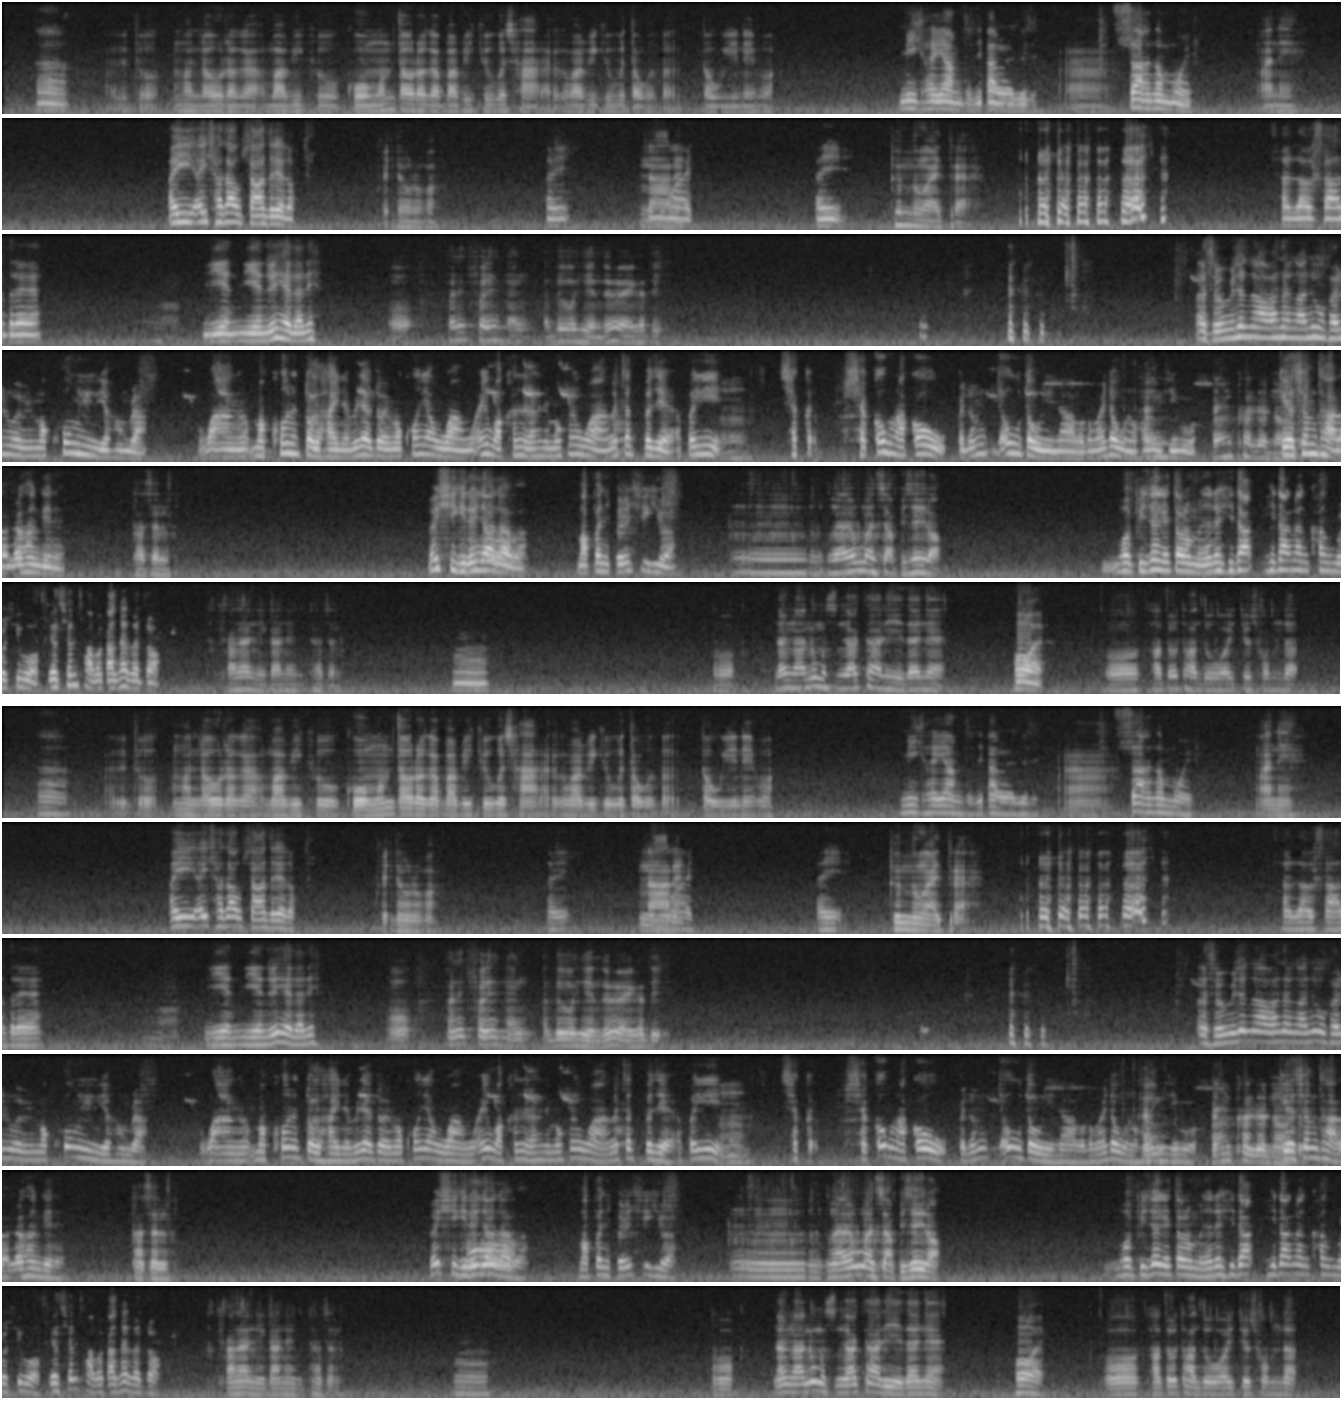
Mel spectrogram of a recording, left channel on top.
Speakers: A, on the left; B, on the right.
A: ꯑꯥ
B: ꯑꯗꯨꯗꯣ ꯑꯃ ꯂꯧꯔꯒ ꯕꯥꯥꯕꯤꯈ ꯀꯣꯝ ꯑꯃ ꯇꯧꯔꯒ ꯕꯥꯥꯕꯤꯈꯌꯨꯒ ꯁꯥꯔꯒ ꯕꯥꯕꯤ ꯀꯨꯕ ꯇꯧꯕ ꯇꯧꯁꯤꯅꯦꯕ
A: ꯃꯤ ꯈꯔ ꯌꯥꯝꯗꯗꯤ ꯌꯥꯔꯣꯏꯕꯁꯤ
B: ꯑꯥ
A: ꯆꯥꯅꯦꯅꯣ ꯃꯣꯏ
B: ꯃꯥꯅꯦ
A: ꯑꯩ ꯑꯩ ꯁꯥꯖꯥꯎ ꯆꯥꯗ꯭ꯔꯦꯗ
B: ꯀꯩꯗꯧꯔꯕ
A: ꯑꯩ ꯁꯨꯝ
B: ꯅꯥꯔꯦ
A: ꯅꯨꯡꯉꯥꯏ ꯑꯩ
B: ꯁꯨꯝ ꯅꯨꯡꯉꯥꯏꯇ꯭ꯔꯦ
A: ꯍꯍꯍ ꯍꯍꯍ ꯁꯖꯥꯎ ꯁꯥꯗ꯭ꯔꯦ
B: ꯑꯣ
A: ꯌꯦꯟ ꯌꯦꯟꯁꯨ ꯍꯦꯜꯂꯅꯤ
B: ꯑꯣ ꯐꯔꯦ ꯐꯔꯦ ꯅꯪ ꯑꯗꯨ ꯍꯦꯟꯗꯣꯏ ꯑꯣꯏꯔꯒꯗꯤ
A: ꯍꯍꯍ ꯑꯁ ꯔꯣꯕꯤꯟꯁꯟ ꯅꯥꯕ ꯍꯟꯗꯛ ꯉꯥꯅꯨ ꯈꯔ ꯂꯣꯏꯕꯅꯤ ꯃꯈꯣꯡꯖꯤꯡꯖꯦ ꯈꯪꯕ꯭ꯔꯥ ꯋꯥꯡꯉ
B: ꯎꯝ
A: ꯃꯈꯣꯡꯅ ꯇꯣꯜꯍ ꯍꯥꯏꯅꯕꯩ ꯇꯥꯏꯞ ꯇꯧꯋꯦ ꯃꯈꯣꯟꯁꯦ ꯌꯥꯝ ꯋꯥꯡꯉꯨ ꯑꯩ ꯋꯥꯈꯜꯅꯔ ꯈꯪꯗꯦ ꯃꯈꯣꯡꯅ ꯋꯥꯡꯒ ꯆꯠꯄꯁꯦ ꯑꯈꯣꯏꯒꯤ
B: ꯎꯝ
A: ꯁꯦꯛꯀ ꯁꯛꯀꯧ ꯅꯥꯀꯧ ꯀꯩꯅꯣꯝ ꯏꯇꯧ ꯇꯧꯔꯤ ꯅꯥꯕ ꯀꯃꯥꯏ ꯇꯧꯕꯅꯣ
B: ꯀꯔꯤꯝ
A: ꯈꯪꯗꯦ ꯁꯤꯕꯨ
B: ꯀꯔꯤꯝ ꯈꯜꯂꯨꯅꯣ
A: ꯀꯦꯁ
B: ꯑꯗꯨ
A: ꯁꯝ ꯊꯥꯔꯗ꯭ꯔ ꯈꯪꯗꯦꯅꯦ꯫
B: ꯊꯥꯖꯜꯂꯣ
A: ꯂꯣꯏ ꯁꯤꯈꯤꯗꯣꯏ
B: ꯍꯣ
A: ꯖꯥꯠꯂꯕ
B: ꯎꯝ
A: ꯃꯥꯄꯟ ꯂꯣꯏ ꯁꯤꯈꯤꯕ
B: <inaudible> ꯉꯥꯅꯨ ꯃꯆꯥ ꯄꯤꯖꯩꯔꯣ
A: ꯍꯣꯏ ꯄꯤꯖꯒꯦ ꯇꯧꯔꯝꯕꯅꯦ ꯑꯗꯣ ꯍꯤꯗꯥꯛ ꯍꯤꯗꯥꯛ ꯅꯪ ꯈꯪꯕ꯭ꯔꯣ ꯁꯤꯕꯣ ꯀꯦꯜꯁꯤꯌꯝ ꯁꯥꯕ ꯀꯥꯟꯅꯒꯗ꯭ꯔꯣ?
B: ꯀꯥꯟꯅꯅꯤ ꯀꯥꯟꯅꯅꯤ ꯊꯥꯖꯜꯂꯨ
A: ꯑꯣ꯫
B: ꯑꯣ ꯅꯪ ꯉꯥꯅꯨ ꯃꯆꯤꯟꯖꯥꯛ ꯅꯥꯔꯤꯗꯥꯏꯅꯦ?
A: ꯍꯣꯏ
B: ꯑꯣ ꯊꯥꯗꯣꯛꯑꯣ ꯊꯥꯗꯣꯛꯑꯣ ꯑꯩꯁꯨ ꯁꯣꯝꯗ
